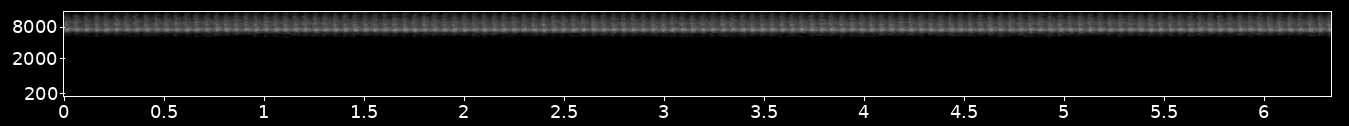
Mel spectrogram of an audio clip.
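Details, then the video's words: Steady, high, rasping insect trill credited to grasshoppers, pulsing very regularly about four times a second throughout, with no break and no other sounds. "Grass Hopper Sounds"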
